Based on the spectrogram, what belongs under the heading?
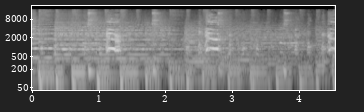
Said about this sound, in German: Er stopft kreischendes Federvieh in enge Kisten für den Transport zum Schlachter.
